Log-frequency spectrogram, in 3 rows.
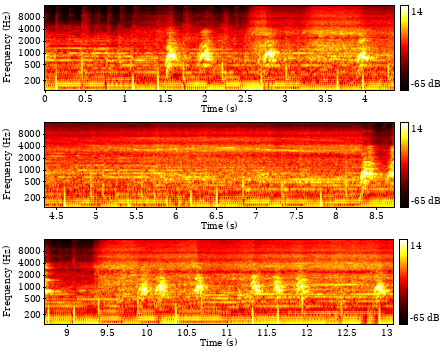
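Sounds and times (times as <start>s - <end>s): dog barking: 1.5s - 3.0s, 3.8s - 4.2s, 8.2s - 8.9s, 9.9s - 13.0s
power drill whine: 2.6s - 8.7s, 9.3s - 13.0s.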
